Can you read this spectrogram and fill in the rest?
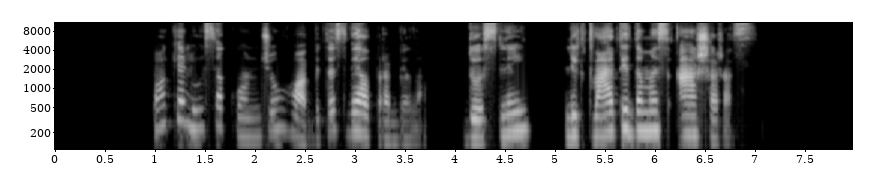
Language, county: Lithuanian, Alytus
